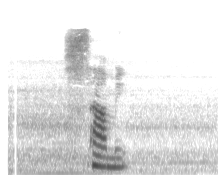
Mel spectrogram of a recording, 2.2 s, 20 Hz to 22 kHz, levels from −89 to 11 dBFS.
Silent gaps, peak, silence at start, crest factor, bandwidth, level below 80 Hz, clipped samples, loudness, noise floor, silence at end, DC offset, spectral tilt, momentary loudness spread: none; -8 dBFS; 0.55 s; 22 dB; 11.5 kHz; -64 dBFS; under 0.1%; -27 LUFS; -58 dBFS; 0.9 s; under 0.1%; -3.5 dB/octave; 21 LU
